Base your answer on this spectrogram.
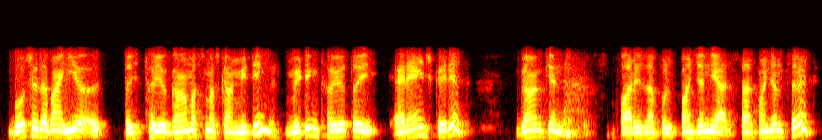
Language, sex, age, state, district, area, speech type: Kashmiri, male, 18-30, Jammu and Kashmir, Anantnag, rural, conversation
